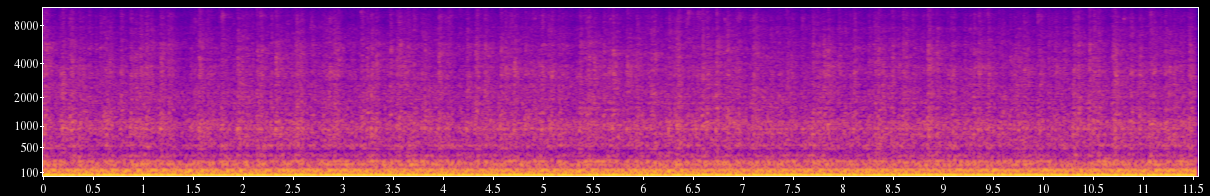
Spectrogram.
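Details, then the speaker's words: Dodge Challenger V8 running again after a long time, with a brand-new alternator fitted and electrical gremlins cleared: heavy, even idle with no ticking or stumbling, oil pressure coming up; running clean. "can you believe that all I did was just short it over and fire it up that is unbelievable"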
